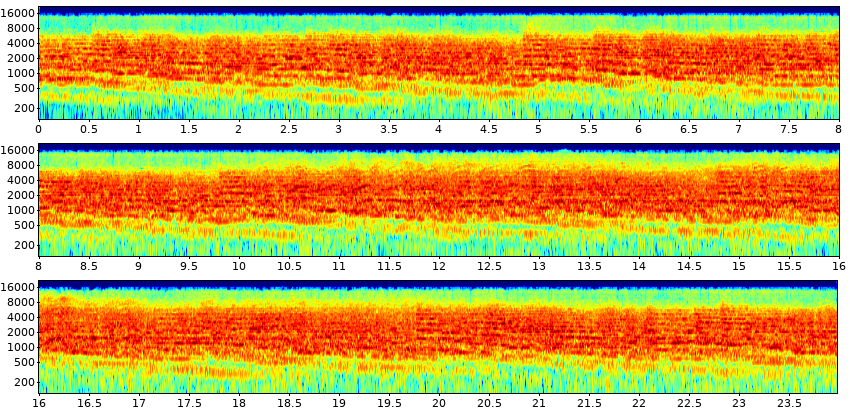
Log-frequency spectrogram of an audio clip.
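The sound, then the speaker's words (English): Church bells at an abbey peal continuously in tribute. The overlapping strikes form steady, cascading descending rounds that ring out loudly and unbroken for the whole span. “Here's the sound of the bells chiming at Westminster Abbey in her honor.”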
